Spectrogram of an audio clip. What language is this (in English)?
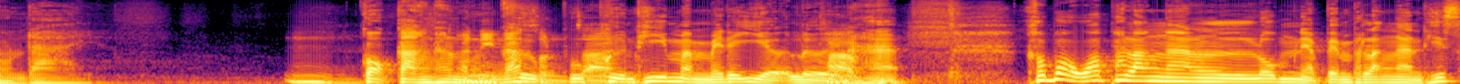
Thai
